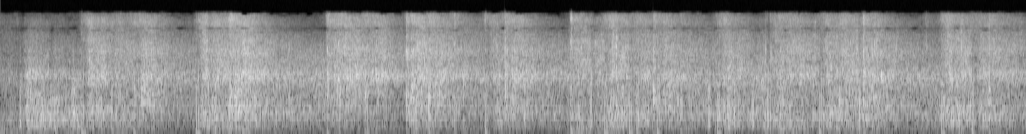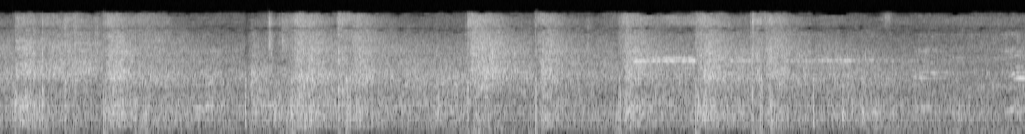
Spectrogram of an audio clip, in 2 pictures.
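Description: Firecrackers going off in a rapid, unbroken stream of cracks and bangs, several a second.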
